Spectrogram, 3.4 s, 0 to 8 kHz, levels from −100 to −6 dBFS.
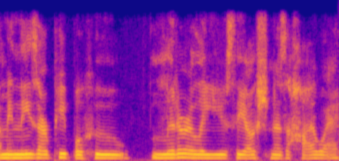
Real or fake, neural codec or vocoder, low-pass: real; none; 7.2 kHz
